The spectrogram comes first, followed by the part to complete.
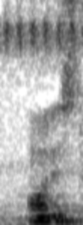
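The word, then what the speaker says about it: honest: होता है, परंतु वो कॉन्सोनेंट जो है वो साइलेंट होता है। जैसे आपने पढ़ा होगा कि आयशा एन ऑनेस्ट मैन।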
